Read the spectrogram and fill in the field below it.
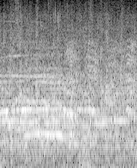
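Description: Spectators in the stands at a high school football game between Fort Gibson and Tecumseh cheer and applaud in a broad, steady wash of crowd noise, with a voice talking over it.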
